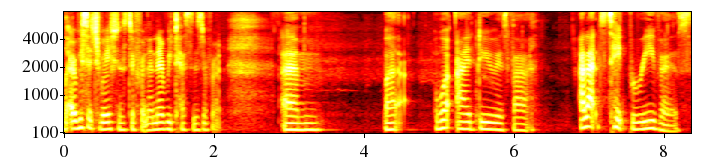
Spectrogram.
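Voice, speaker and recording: A woman speaks at a fairly low pitch. Her loudness swings widely, and she leaves long, frequent pauses. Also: fairly even intonation, fairly quick pace. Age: 20s. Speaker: content creator. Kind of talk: casual chat.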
